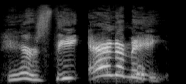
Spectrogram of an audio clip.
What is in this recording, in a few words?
battle en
